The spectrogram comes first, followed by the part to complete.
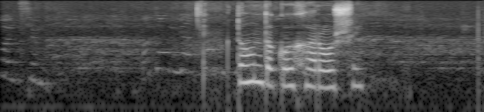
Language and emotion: Russian, neutral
